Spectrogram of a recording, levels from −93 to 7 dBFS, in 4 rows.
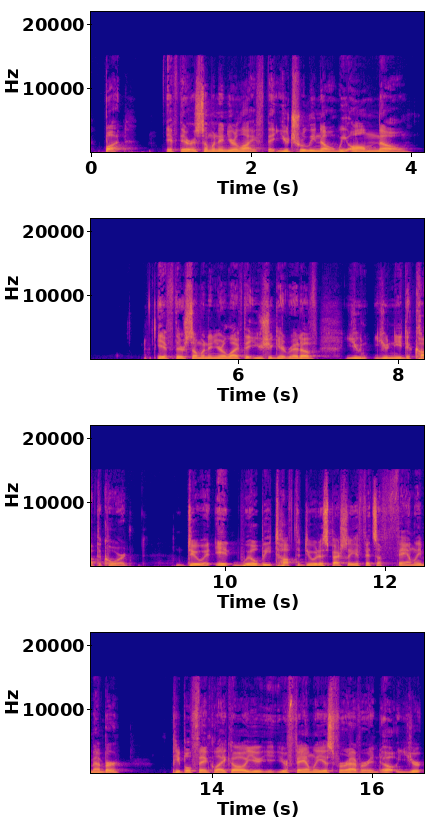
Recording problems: none

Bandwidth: 15 kHz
